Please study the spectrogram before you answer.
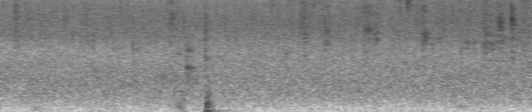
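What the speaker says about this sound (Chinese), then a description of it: "今天早上又是下大雨" Heavy morning rain falls in Luang Prabang, Laos, a soft continuous hiss of drops heard from a little distance, broken by one sharp close knock near the middle and a few faint ticks later.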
